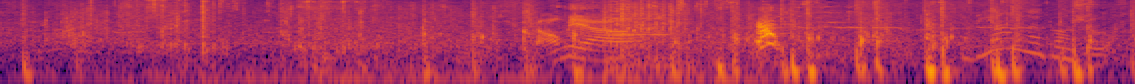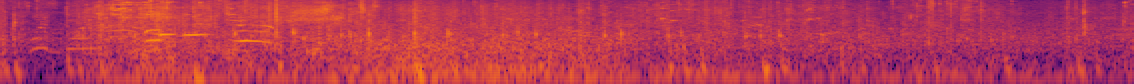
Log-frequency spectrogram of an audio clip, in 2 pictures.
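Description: A horse's hooves clop on a dirt street.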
